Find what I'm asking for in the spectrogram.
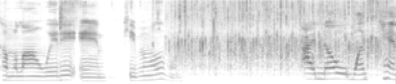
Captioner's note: audience clapping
